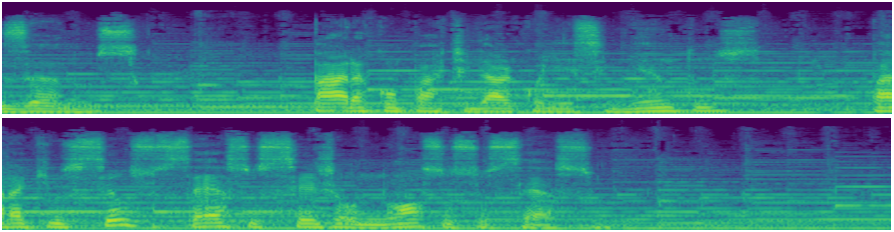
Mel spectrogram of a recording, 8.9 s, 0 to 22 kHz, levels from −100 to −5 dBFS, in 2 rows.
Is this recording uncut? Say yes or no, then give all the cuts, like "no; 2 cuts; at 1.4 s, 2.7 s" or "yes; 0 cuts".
no; 1 cut; at 5.2 s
